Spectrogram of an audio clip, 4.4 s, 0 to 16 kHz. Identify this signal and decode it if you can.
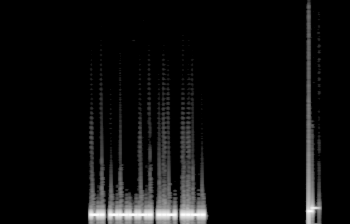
Morse code, heard as a keyed tone, about 40 wpm, 700 Hz. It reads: N9UF
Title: USA Call Signs - 4 Characters - 6x Character Spacing - 40wpm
